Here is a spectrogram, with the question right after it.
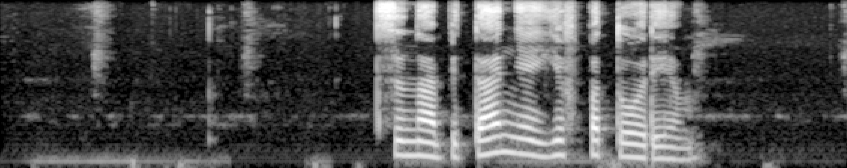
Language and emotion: Russian, neutral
